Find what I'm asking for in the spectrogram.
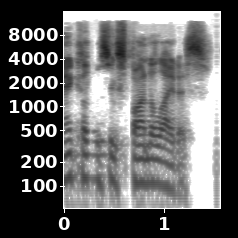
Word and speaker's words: ankylosing spondylitis: Ankylosing spondylitis.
